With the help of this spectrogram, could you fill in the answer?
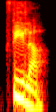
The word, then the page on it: feeler: Indian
